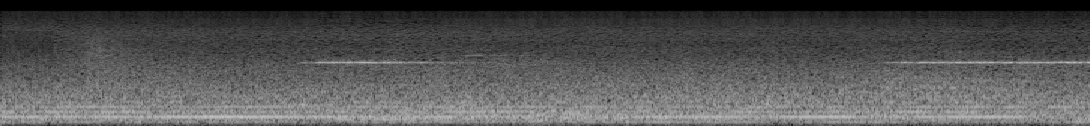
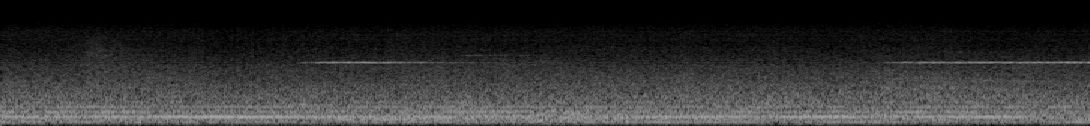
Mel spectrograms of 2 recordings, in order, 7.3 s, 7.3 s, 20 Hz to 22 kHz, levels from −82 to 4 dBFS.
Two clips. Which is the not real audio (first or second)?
second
